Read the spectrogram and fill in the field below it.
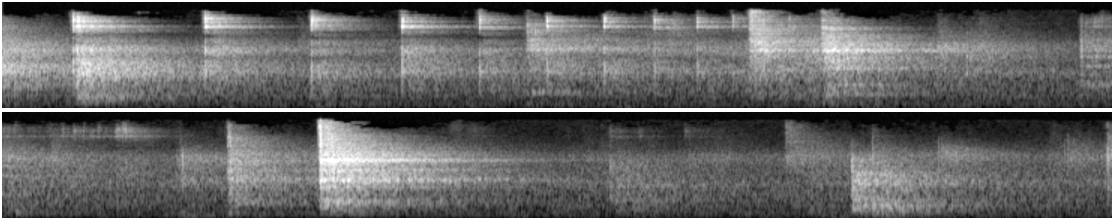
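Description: A table tennis ball bounces with light clicks in an echoing hall.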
